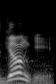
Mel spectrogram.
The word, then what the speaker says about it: Gyeonggi: easy right like if I close my eyes gungi like yeah but if I try and read this out phonetically it's a Yong wow that's so different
